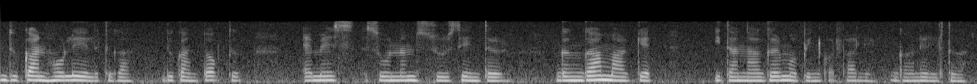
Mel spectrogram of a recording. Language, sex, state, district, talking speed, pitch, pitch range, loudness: Wancho, female, Arunachal Pradesh, Longding, 125 wpm, 180 Hz, 170-185 Hz, -18 LUFS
